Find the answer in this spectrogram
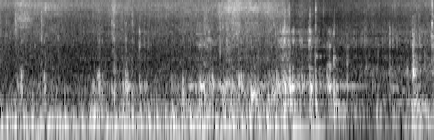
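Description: Motorcycle riding over a rough, rocky dirt road: steady low engine rumble mixed with wind noise on the microphone and irregular knocks from the rough surface, dropping a little near the end.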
